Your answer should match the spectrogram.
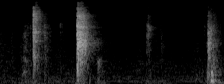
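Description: An ear-piercing gun fires in four sharp, loud snaps spaced unevenly across two seconds, each a crisp click-bang close by, with quiet gaps between and no voices.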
